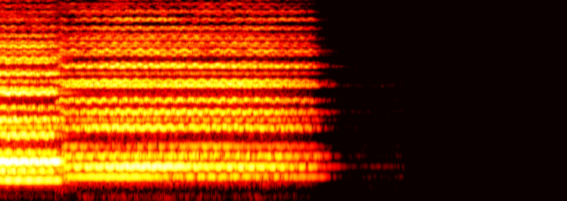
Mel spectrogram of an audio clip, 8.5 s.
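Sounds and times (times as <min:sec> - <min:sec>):
string quartet: 0:00.0 - 0:04.8.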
